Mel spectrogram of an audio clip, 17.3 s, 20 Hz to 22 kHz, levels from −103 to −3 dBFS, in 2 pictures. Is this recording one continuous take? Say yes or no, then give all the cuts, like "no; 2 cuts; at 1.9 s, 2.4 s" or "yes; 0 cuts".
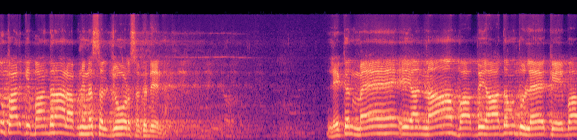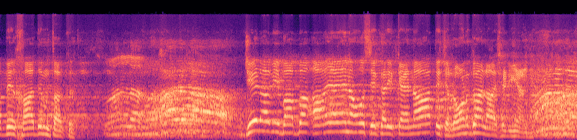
yes; 0 cuts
